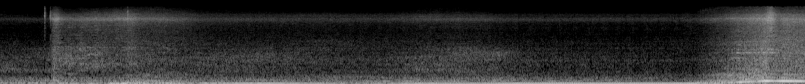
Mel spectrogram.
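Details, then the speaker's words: Renault (Sandero/Clio) after fuel alcohol-rate adaptation via scan tool: steady low idle, then engine starts and revs smoothly with clean rising tone, no stumble; accelerating normally. "tá normal tá acelerando normal e não mexer em nada"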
